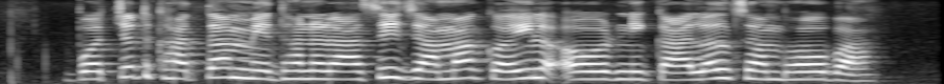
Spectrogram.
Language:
Bhojpuri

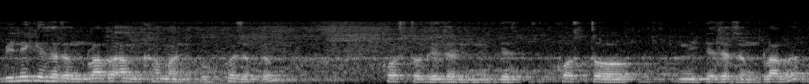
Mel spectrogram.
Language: Bodo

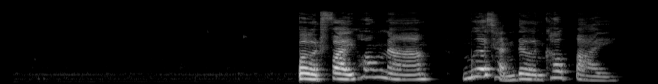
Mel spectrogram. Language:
Thai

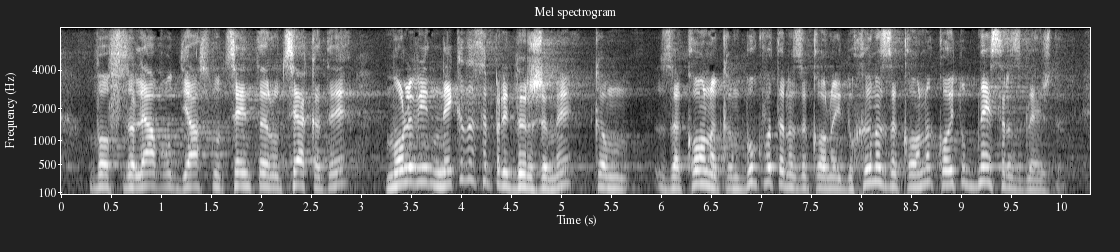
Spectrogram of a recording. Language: Bulgarian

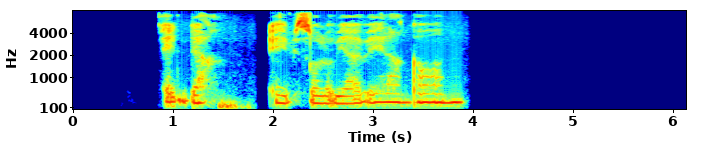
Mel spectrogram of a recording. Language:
Ganda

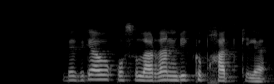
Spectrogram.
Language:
Bashkir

